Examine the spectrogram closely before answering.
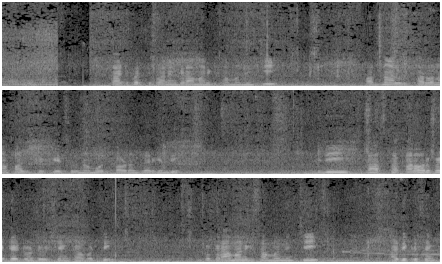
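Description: A man speaks calmly into a microphone outdoors.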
